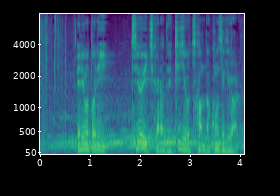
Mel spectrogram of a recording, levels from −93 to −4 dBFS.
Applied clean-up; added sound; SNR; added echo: none; none; none; none.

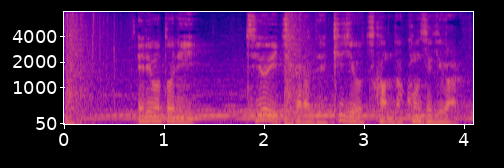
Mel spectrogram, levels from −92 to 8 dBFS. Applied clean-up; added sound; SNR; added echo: none; Gunshot, gunfire; 11 dB; none.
